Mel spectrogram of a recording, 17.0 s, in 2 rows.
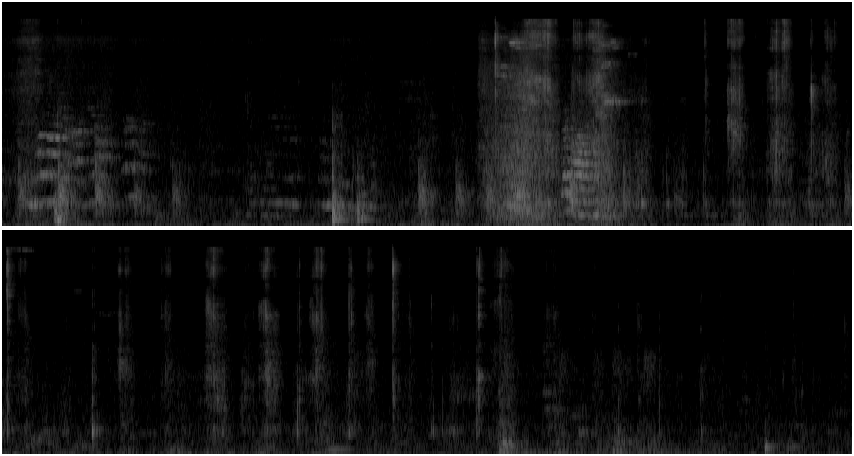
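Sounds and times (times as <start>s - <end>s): person chewing crunchy food: 6.8s - 13.5s.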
